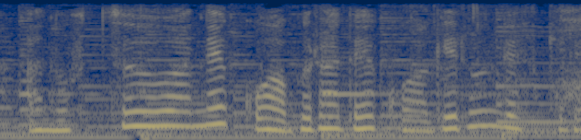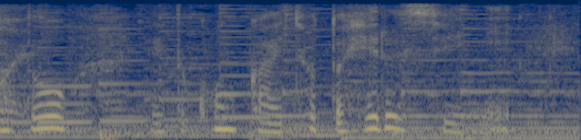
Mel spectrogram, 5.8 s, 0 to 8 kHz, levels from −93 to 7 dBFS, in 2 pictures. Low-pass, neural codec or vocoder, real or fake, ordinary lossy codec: 7.2 kHz; none; real; MP3, 64 kbps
